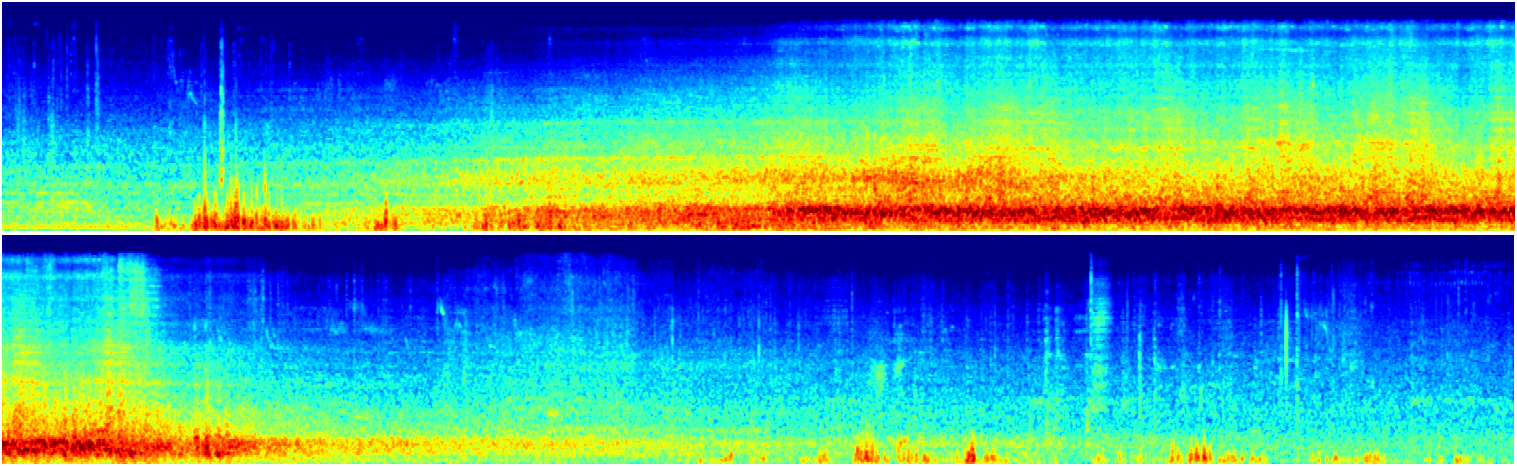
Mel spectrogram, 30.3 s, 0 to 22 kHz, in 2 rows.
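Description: A CityElefant (ČD class 471) double-deck electric multiple unit passing close by, growing louder over several seconds, staying at its loudest for about eight seconds and then fading away as it goes. A few short knocks follow near the end.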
